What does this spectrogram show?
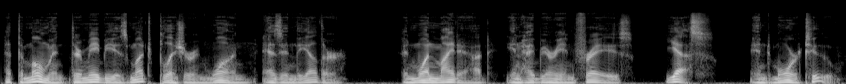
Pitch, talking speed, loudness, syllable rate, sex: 85 Hz, 185 wpm, -18 LUFS, 3.2 syllables/s, male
